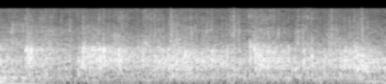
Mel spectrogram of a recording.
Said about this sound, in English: Once again, give God a clap offering.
